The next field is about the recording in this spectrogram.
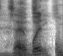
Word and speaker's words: tzatziki: It's not tzatziki. It's tzatziki.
